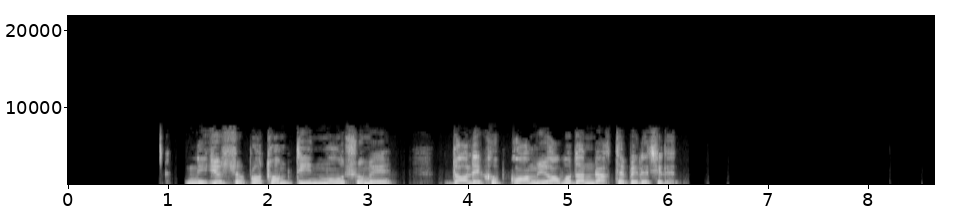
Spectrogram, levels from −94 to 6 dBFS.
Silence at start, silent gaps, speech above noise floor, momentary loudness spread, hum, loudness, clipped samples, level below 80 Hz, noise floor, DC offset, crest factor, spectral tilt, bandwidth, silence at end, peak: 0.95 s; 1.09-1.16 s; over 72 dB; 8 LU; none; -18 LUFS; under 0.1%; -64 dBFS; under -90 dBFS; under 0.1%; 18 dB; -5 dB/octave; 7.6 kHz; 2.6 s; -2 dBFS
